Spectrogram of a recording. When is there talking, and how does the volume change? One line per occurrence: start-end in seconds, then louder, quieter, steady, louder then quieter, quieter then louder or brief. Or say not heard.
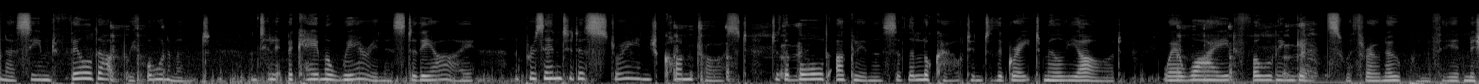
0.0-14.7 steady.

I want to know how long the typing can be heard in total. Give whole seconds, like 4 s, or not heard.
not heard.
